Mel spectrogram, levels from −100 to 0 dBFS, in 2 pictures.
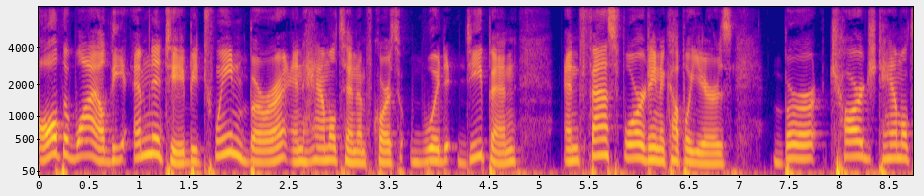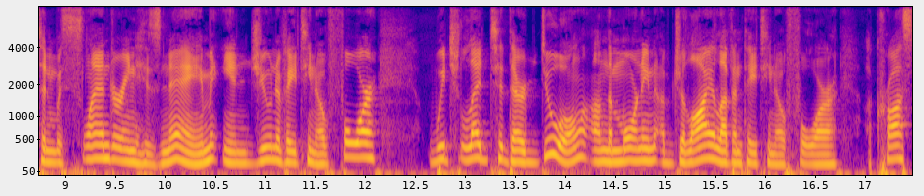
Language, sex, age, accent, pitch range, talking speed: English, male, 30-49, American, 150-195 Hz, 150 wpm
